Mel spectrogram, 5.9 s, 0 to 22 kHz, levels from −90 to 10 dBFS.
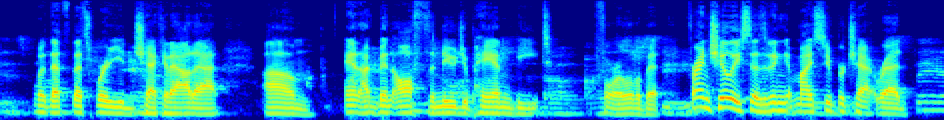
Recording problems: wrong speed and pitch; too fast and too high; 1.5 times normal speed
voice in the background; noticeable; throughout; 20 dB below the speech

